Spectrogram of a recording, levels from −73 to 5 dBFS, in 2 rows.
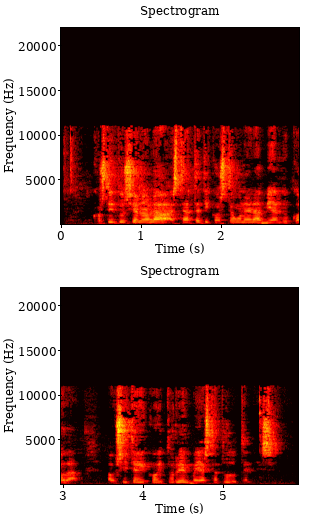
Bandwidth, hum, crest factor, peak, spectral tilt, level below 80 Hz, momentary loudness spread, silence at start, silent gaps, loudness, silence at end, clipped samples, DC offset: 12 kHz; none; 26 dB; 0 dBFS; 0.5 dB/octave; -64 dBFS; 18 LU; 0.05 s; none; -22 LUFS; 0.2 s; under 0.1%; under 0.1%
